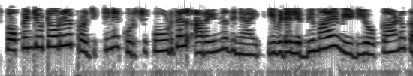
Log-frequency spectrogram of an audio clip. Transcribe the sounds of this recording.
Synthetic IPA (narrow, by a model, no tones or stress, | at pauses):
spo̞ːkːɐndjuːʈːoːrɐlpro̞d͡ʑek̚tinekurit͡ɕːɨkuːɽuðɐlɐrijunːɐðinaːjiiʋiɽe̞le̞bʱjɐmaːjɐʋiːɽijo̞ːkːaːɳɨkɐ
